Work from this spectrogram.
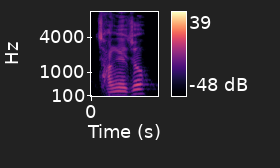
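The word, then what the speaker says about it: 障礙: 그 다음 그 옆에는 장애죠. 장애, 어려움이라는 뜻이야. 특히 애자가 도금이 쉽지 않죠. 돌속자하고 어들득자가 있으니까 이게 도금이 쉽지가 않습니다. 주의해야지. 돌속자에 어들득자가 있는데 이게 이 득이라고 발음하기 쉬운데 득이라고 발음하기 쉬운데 애자야, 그죠?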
